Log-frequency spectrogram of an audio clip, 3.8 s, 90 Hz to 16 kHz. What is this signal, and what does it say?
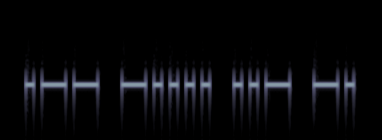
Morse code, heard as a keyed tone, about 15 wpm, 700 Hz. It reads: W6UN
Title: USA Callsign DE Callsign - 4 Characters - 15wpm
